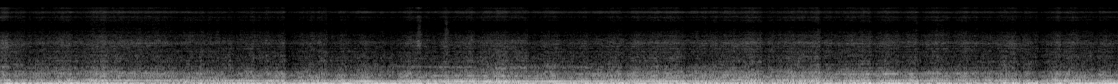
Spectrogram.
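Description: Citroën DS3's engine running under load, heard from inside the cabin over steady road and tyre noise. Its note drops in pitch about three and a half seconds in, then shifts again near the end.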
